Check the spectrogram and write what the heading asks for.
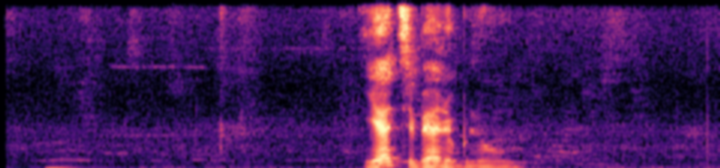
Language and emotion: Russian, neutral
